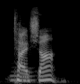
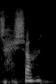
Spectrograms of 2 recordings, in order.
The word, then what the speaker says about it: Tai Shan: Tyshawn. – Tyshawn? – Mm-hmm. It's spelled T-A-I-S-H-A-N. – Interesting. – But Yes, his name was Tyshawn.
